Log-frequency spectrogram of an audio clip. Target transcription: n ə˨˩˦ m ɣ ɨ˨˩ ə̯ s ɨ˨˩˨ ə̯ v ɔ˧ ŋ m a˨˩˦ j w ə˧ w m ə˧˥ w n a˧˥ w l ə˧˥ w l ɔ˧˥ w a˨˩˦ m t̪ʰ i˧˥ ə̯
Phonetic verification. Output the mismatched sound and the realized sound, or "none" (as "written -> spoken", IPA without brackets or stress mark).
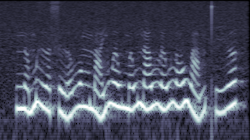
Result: none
